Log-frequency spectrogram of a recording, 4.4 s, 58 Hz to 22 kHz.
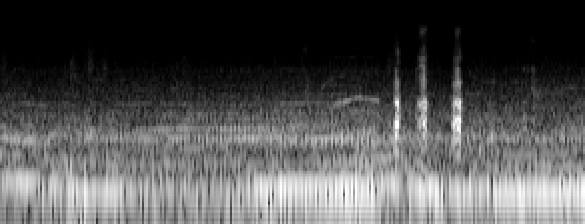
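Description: A 2025 Mazda MX-5 Miata ND3 RF Grand Touring with a 6-speed automatic and paddle shifters drives through a corner, a steady engine drone and road noise from inside the cabin, with a few brief sharp chirps near the end.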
